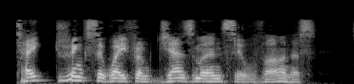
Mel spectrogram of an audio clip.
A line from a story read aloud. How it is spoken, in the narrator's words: sighed Galdo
